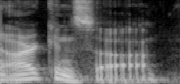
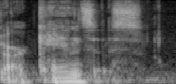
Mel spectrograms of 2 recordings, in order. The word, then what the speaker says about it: Arkansas: go with Steve in Arkansas hopefully you're doing well I think you'll find it's pronounced Arkansas hey Steve how you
